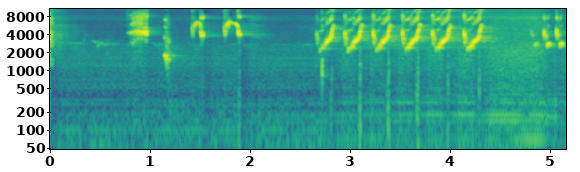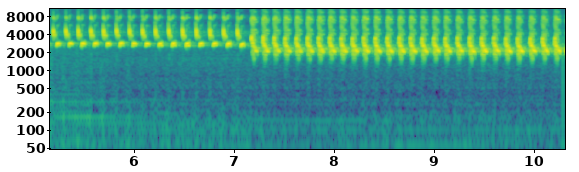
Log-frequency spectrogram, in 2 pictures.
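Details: Lively song from a tame black-winged myna bobbing its head: a few looping whistles, then rapid rising slurred notes, ending in a fast, steady trill of bright repeated chips.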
